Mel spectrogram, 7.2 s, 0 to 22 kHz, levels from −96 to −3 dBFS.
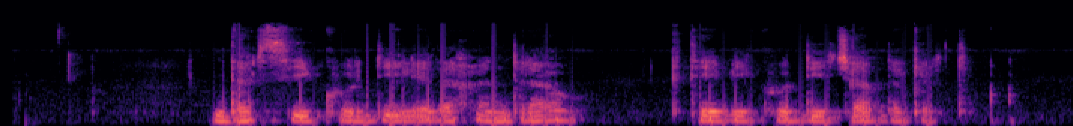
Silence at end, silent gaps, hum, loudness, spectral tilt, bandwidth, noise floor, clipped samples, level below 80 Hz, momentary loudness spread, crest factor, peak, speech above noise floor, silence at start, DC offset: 0.4 s; none; none; -40 LUFS; -5 dB/octave; 11.5 kHz; -78 dBFS; under 0.1%; -64 dBFS; 16 LU; 20 dB; -22 dBFS; 38 dB; 1.4 s; under 0.1%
